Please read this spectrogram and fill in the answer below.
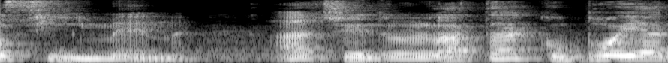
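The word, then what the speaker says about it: Osimhen: non giovani o siemens si dice con l'accento sulla i seamen o seamen l'ha detto il fratello lo saprà il fratello o seamen ricordiamoci questo o si me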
